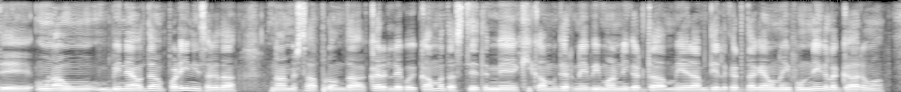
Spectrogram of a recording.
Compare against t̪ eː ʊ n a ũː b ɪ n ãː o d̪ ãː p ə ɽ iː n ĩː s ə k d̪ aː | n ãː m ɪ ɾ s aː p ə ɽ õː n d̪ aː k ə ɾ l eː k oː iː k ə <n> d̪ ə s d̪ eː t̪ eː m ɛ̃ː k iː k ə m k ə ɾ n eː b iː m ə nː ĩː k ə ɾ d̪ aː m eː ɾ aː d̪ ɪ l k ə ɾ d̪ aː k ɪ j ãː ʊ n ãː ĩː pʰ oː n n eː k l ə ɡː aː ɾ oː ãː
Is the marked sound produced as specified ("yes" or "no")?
no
